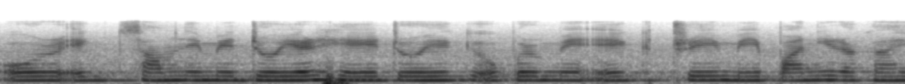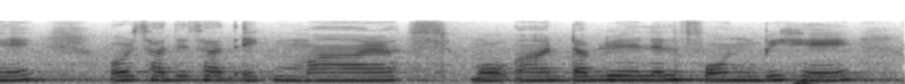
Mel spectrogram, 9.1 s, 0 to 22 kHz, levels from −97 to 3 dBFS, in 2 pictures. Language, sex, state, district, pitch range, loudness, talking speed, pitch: Hindi, female, Arunachal Pradesh, Papum Pare, 190-200 Hz, -17 LUFS, 165 wpm, 195 Hz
